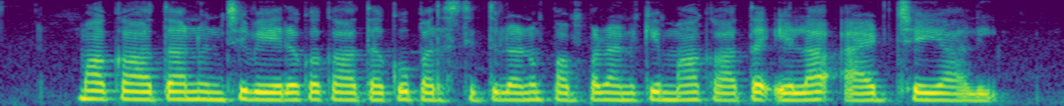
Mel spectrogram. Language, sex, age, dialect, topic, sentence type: Telugu, female, 25-30, Telangana, banking, question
